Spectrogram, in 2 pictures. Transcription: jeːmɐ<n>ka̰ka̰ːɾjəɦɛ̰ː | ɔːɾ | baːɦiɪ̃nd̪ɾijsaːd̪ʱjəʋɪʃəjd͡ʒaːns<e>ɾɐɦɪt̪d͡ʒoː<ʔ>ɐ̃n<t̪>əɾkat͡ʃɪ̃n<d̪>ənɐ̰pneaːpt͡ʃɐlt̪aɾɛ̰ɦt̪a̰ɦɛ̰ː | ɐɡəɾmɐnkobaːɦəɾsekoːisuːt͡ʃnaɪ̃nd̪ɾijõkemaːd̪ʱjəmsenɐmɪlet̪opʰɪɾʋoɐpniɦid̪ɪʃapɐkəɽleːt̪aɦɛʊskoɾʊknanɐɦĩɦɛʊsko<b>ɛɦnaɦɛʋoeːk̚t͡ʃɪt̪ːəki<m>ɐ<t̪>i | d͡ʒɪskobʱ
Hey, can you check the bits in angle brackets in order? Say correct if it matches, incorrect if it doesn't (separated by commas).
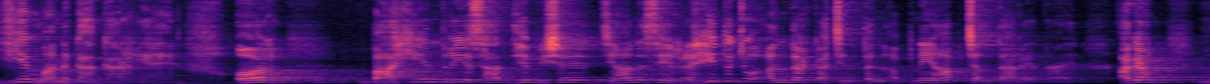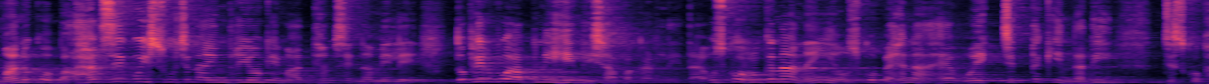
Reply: correct, correct, correct, incorrect, incorrect, correct, incorrect, incorrect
